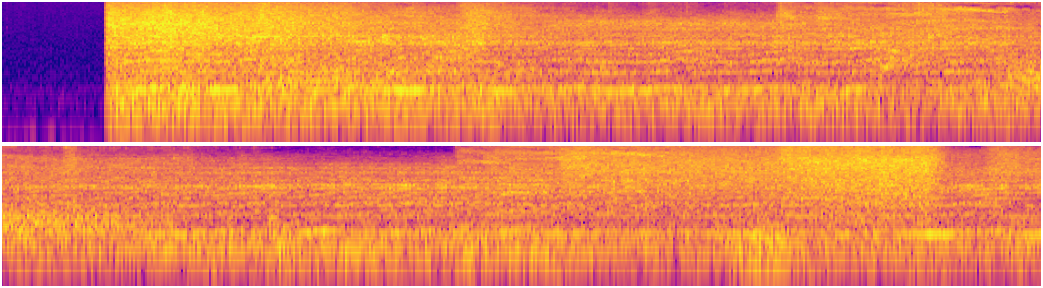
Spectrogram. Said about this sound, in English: Here's a little sound when you're up in the ship with the fake Sigourney Weaver up against the side and you hear like the sirens in the background and like the, you know, that fog was blowing out.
